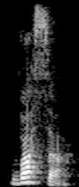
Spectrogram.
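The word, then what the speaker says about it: Wasser: one is v v which sounds like the v in the word van the German word with the letter V is Vasa Vasa which means water the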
